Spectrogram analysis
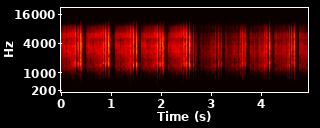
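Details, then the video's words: Naki-inago grasshopper song slowed four times: rhythmic rasping pulses, about two per second, each a cluster of scratchy strokes, fading slightly toward the end. "ナキイナゴ鳴く 4倍スロー"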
